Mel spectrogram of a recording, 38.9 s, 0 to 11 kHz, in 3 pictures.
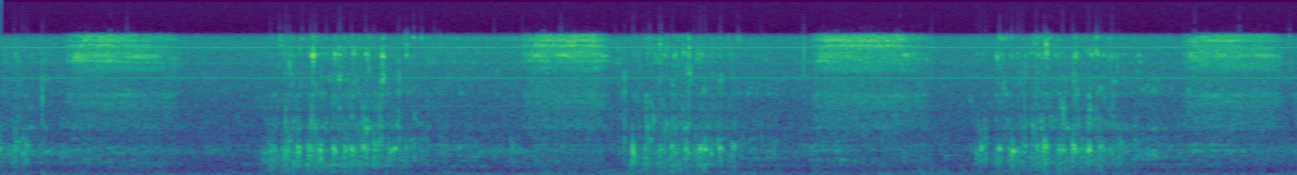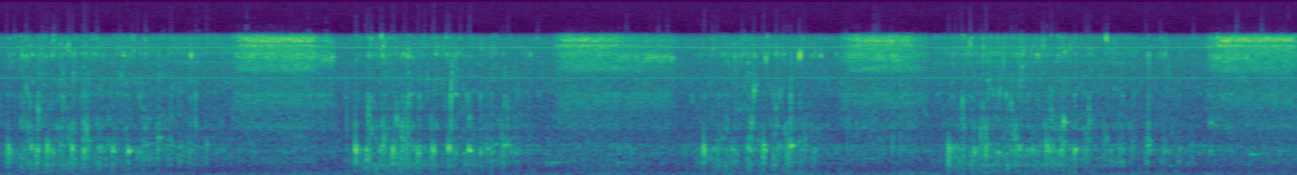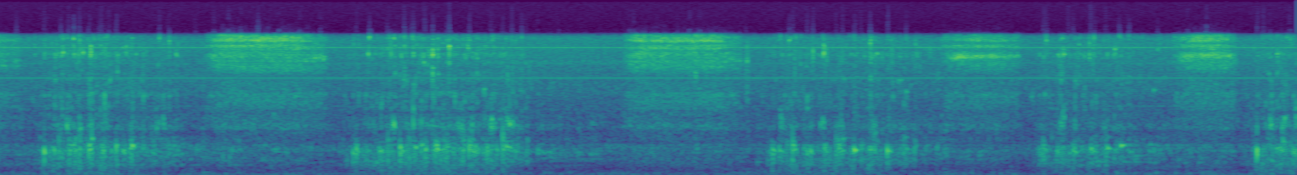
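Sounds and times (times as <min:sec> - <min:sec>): diver inhaling through regulator: 0:00.0 - 0:01.9, 0:05.1 - 0:09.9, 0:10.7 - 0:24.4, 0:25.0 - 0:31.3, 0:32.2 - 0:38.9
exhaled bubbles rushing: 0:02.6 - 0:04.4, 0:06.2 - 0:07.9, 0:09.7 - 0:11.8, 0:13.0 - 0:15.2, 0:16.4 - 0:18.5, 0:19.8 - 0:21.4, 0:22.4 - 0:25.0, 0:26.2 - 0:28.0, 0:29.4 - 0:31.6, 0:33.5 - 0:35.4, 0:36.2 - 0:37.7, 0:38.4 - 0:38.9.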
